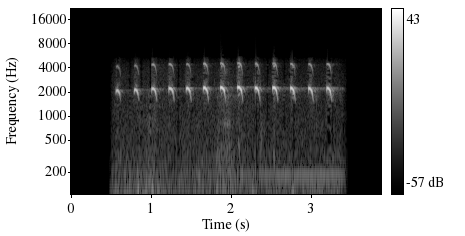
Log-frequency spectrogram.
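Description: An osprey gives a run of about a dozen high, clear whistled notes, each with a quick upward flick, repeated a little over twice a second.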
